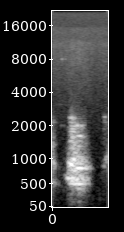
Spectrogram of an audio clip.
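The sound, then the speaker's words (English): Faint howling of dogs outside: a single brief tonal wail lasting about a quarter second, followed by a softer short cry. No one speaks. “I'm so sorry if you can hear my dogs in the background.”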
